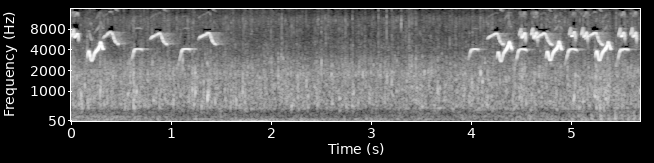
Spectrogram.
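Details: Lively cinereous tit: bright whistled phrases with a rising note and a high dropping note, a burst, a long silent gap, then a fast renewed series of repeated upslurs.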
